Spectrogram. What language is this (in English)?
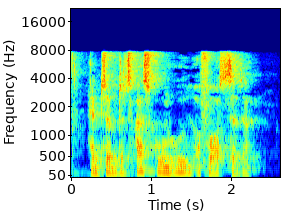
Danish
